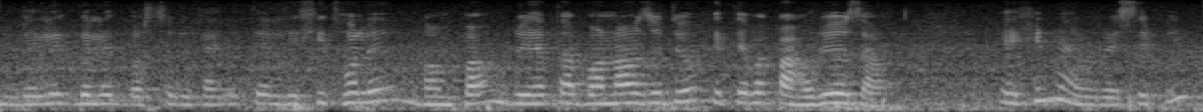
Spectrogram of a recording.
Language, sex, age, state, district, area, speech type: Assamese, female, 30-45, Assam, Nalbari, rural, spontaneous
